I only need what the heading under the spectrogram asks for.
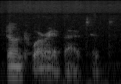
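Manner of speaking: grave, dead-serious, completely straight delivery. Voicing a king who looks the player dead in the face: dead serious king. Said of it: "dead in the face and, like, in all seriousness says".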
